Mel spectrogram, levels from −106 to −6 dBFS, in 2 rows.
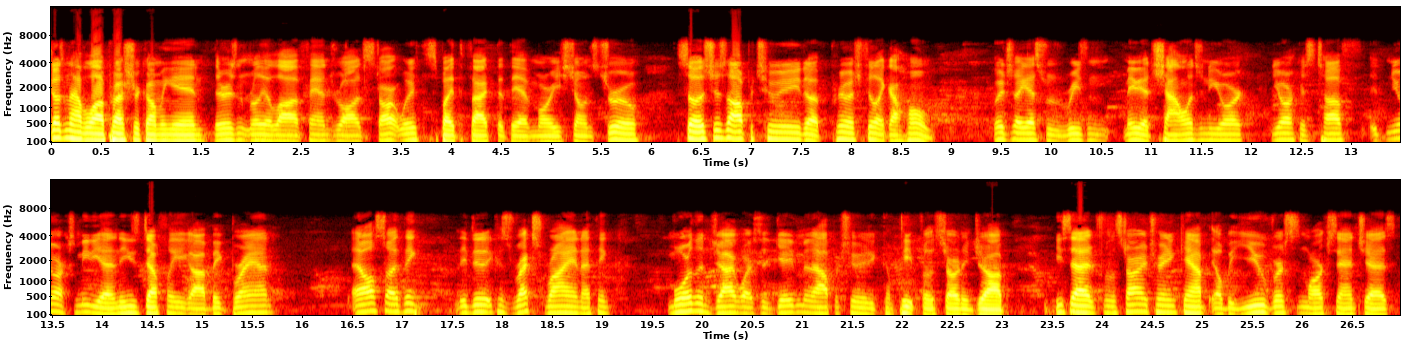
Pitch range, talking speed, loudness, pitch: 115-140 Hz, 235 wpm, -25 LUFS, 125 Hz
